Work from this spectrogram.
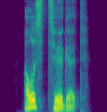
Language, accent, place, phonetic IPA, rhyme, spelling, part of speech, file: German, Germany, Berlin, [ˈaʊ̯sˌt͡søːɡət], -aʊ̯st͡søːɡət, auszöget, verb, De-auszöget.ogg
- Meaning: second-person plural dependent subjunctive II of ausziehen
